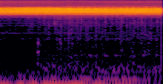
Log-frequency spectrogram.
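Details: A kuliglig, called gangis in Bisaya, has got inside a house. It gives a loud, steady, high-pitched buzz that holds unbroken for the whole stretch, loud enough to be mistaken for ringing ears, in a quiet small room.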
